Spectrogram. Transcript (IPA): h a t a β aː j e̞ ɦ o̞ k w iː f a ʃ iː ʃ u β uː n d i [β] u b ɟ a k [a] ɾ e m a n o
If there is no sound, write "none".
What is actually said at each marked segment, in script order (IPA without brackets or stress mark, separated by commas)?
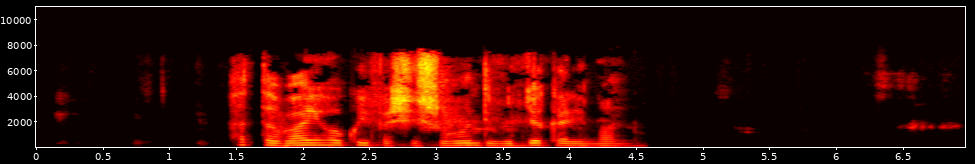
β, a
